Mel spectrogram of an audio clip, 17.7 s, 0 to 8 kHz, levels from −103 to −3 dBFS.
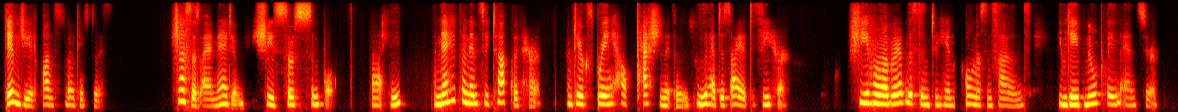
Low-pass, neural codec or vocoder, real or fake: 7.2 kHz; codec, 16 kHz, 0.5 kbps, X-Codec, HuBERT features, trained on general audio; fake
